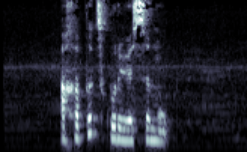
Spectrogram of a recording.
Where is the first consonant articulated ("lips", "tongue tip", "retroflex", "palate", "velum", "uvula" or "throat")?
uvula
